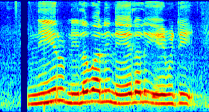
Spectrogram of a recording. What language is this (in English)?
Telugu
